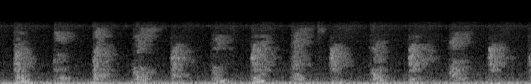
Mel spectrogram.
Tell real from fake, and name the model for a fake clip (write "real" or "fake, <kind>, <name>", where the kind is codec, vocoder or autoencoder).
fake, vocoder, WaveNeXt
